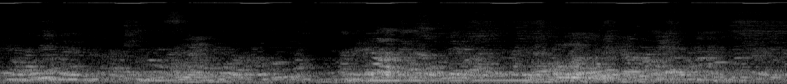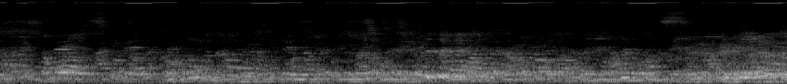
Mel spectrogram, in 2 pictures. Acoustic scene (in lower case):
crowded indoor space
